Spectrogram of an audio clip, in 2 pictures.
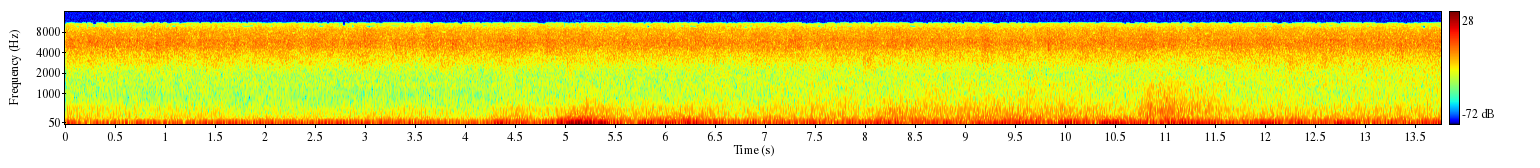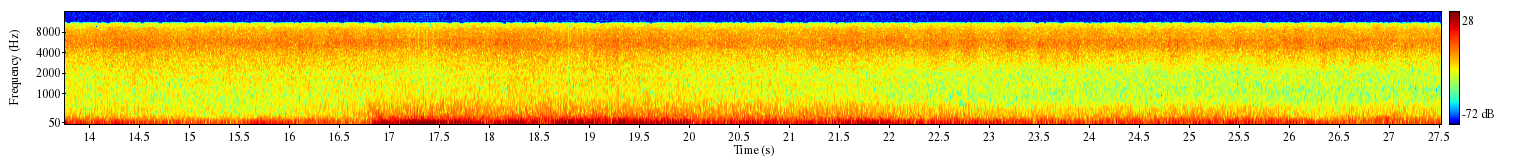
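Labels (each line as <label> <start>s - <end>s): Rainwater splashes on a surface. 0.0s - 27.5s
Rolling thunder rumbling in the distance followed by its echo. 4.8s - 11.8s
Rolling thunder followed by an echo. 16.8s - 26.2s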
